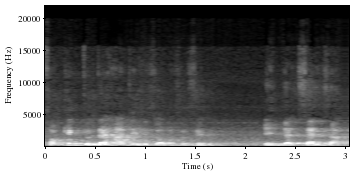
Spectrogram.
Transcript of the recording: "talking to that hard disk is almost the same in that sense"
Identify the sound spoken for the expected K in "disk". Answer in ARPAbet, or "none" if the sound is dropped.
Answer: none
